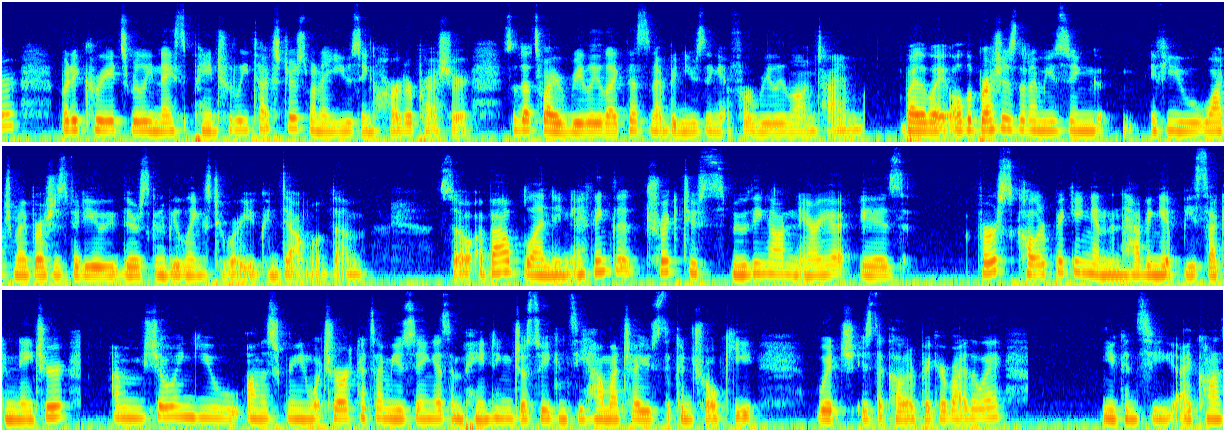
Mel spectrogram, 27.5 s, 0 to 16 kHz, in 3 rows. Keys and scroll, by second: 10.3 KP_Subtract.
